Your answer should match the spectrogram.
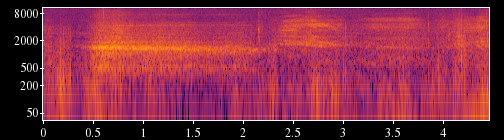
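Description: A woman breathing hard between exercise moves, one long breath about half a second in carrying a faint whistle, with soft thumps of bare feet landing on a yoga mat.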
